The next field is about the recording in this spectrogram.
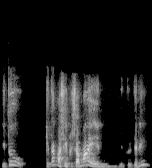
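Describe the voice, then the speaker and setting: A middle-aged man from Indonesia tells stories from his years abroad in a relaxed, animated chat. His voice sits a little high for a man. He often repeats a word or phrase while he hunts for the next thought. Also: normal speed, husky. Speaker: guest recounting life abroad. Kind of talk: casual storytelling chat.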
